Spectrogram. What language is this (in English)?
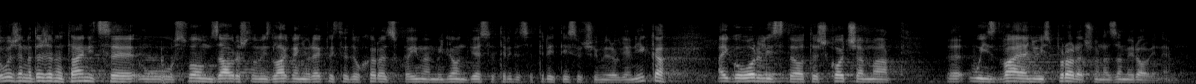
Croatian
